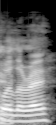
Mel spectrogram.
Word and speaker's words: Coi Leray: Coi Leray? Oh, Yeah. Coi Leray.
